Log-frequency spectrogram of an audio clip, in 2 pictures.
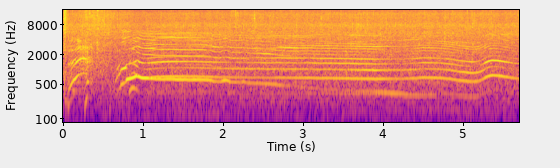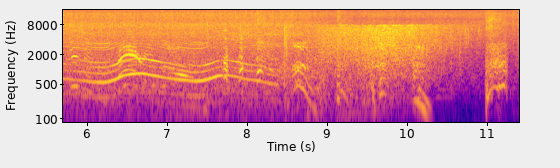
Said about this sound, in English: Are we jumping down this long, previously unestablished water slide that leads directly to the temple's entrance, or what? Let's go!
